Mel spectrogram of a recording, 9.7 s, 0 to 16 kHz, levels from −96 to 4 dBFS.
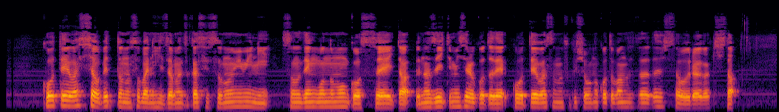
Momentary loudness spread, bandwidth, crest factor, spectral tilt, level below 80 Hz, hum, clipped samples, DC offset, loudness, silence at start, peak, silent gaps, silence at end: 9 LU; 10.5 kHz; 20 dB; -5.5 dB/octave; -70 dBFS; none; under 0.1%; under 0.1%; -24 LUFS; 0.55 s; -4 dBFS; none; 0.5 s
